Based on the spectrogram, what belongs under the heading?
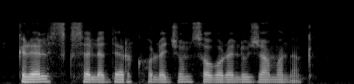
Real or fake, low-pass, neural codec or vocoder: fake; 7.2 kHz; codec, 16 kHz, 8 kbps, FunCodec, trained on Chinese and English, 25 frames a second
